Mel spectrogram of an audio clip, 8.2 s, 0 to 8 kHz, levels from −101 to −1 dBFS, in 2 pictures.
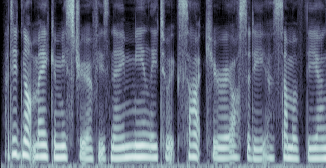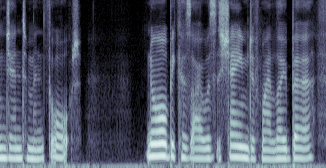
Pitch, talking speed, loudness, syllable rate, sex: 190 Hz, 215 wpm, -18 LUFS, 6.2 syllables/s, female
